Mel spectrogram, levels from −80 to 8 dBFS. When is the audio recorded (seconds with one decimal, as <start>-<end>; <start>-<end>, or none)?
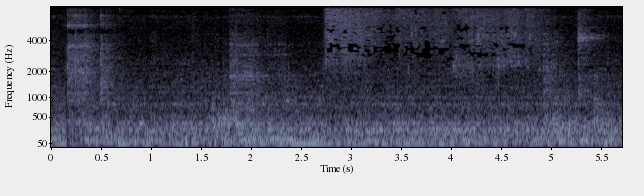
1.9-5.0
